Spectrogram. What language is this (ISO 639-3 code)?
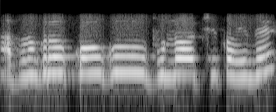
ori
